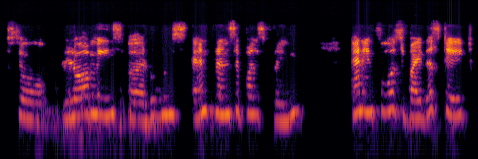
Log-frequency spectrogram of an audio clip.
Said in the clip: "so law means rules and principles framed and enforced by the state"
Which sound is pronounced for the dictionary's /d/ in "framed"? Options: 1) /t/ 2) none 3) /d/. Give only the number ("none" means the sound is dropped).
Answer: 2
